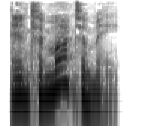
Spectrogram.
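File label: "entomotomy", English, British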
